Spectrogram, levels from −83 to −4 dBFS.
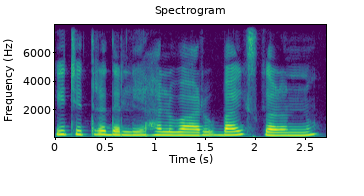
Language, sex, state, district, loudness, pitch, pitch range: Kannada, female, Karnataka, Bidar, -14 LUFS, 225 Hz, 215-255 Hz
